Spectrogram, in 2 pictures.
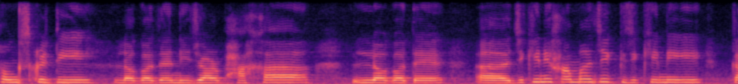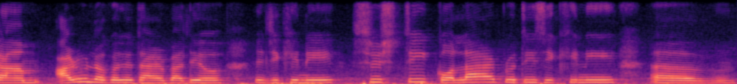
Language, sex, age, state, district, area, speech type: Assamese, female, 18-30, Assam, Sonitpur, rural, spontaneous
